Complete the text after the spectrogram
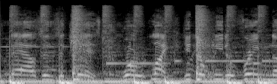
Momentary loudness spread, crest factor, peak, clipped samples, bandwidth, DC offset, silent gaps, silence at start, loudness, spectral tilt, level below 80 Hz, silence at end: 3 LU; 12 dB; -2 dBFS; under 0.1%; 17 kHz; under 0.1%; none; 0 s; -16 LUFS; -5.5 dB/octave; -18 dBFS; 0 s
